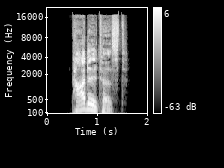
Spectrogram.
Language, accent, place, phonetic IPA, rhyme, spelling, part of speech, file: German, Germany, Berlin, [ˈtaːdl̩təst], -aːdl̩təst, tadeltest, verb, De-tadeltest.ogg
- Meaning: inflection of tadeln: 1. second-person singular preterite 2. second-person singular subjunctive II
